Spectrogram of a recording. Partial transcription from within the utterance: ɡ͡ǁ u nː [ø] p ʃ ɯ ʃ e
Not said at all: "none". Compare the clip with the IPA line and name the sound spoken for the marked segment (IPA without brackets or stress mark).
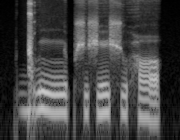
ø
